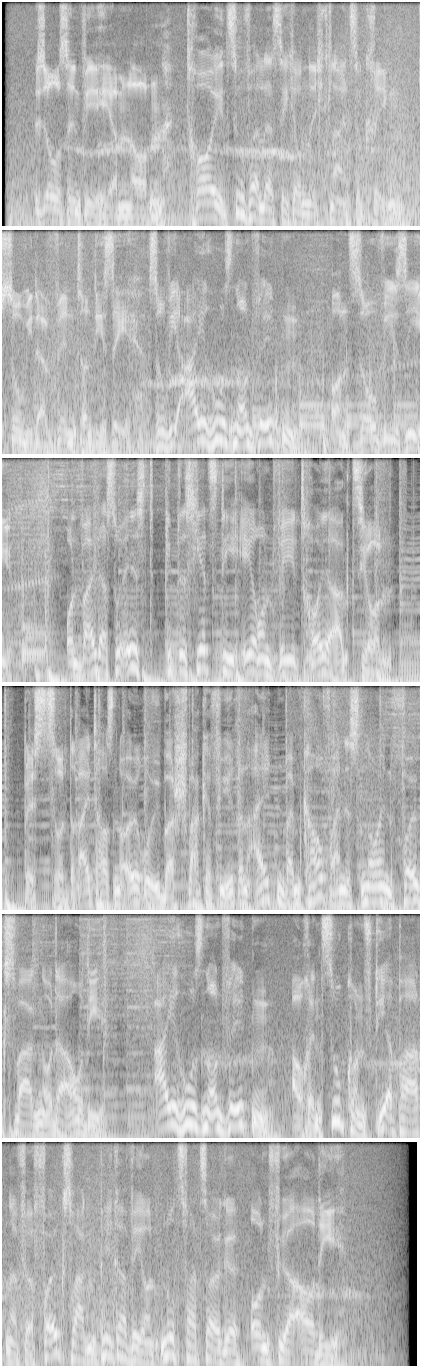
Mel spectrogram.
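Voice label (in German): Werbung Kraftvoll; E&W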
